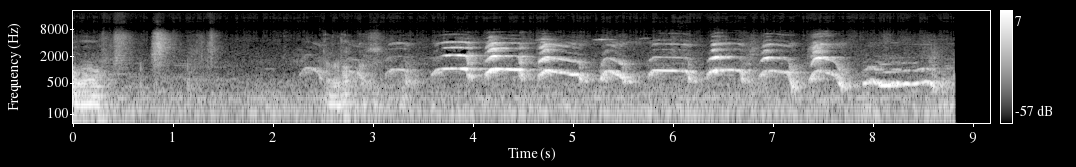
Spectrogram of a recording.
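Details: German Shepherd puppies indoors in a small room give a run of high, arching whines and yips, rising then falling, about two per second and bunched together, after soft speech and a few faint yelps.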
